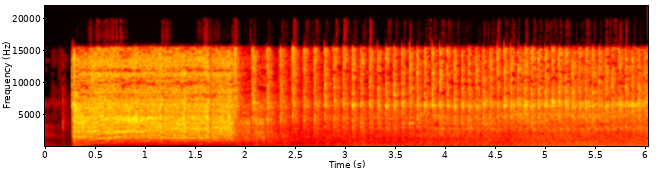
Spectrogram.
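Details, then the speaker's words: 1970 John Deere 140 H3 garden tractor, cold start with fresh gas and no choke after freeing its rusted levers: a short whirring crank, then a quick, steady single-cylinder putter. It starts readily. "I've just put gas in it. Maybe it doesn't need choke. Let's try it."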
